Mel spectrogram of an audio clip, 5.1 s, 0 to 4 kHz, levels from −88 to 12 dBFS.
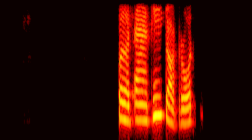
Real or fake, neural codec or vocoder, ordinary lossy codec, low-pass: fake; codec, 44.1 kHz, 2.6 kbps, SNAC; none; 3.6 kHz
